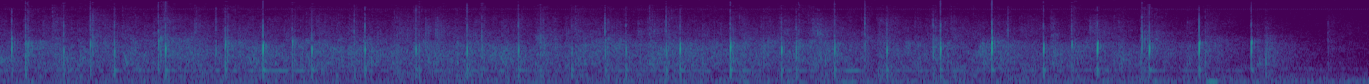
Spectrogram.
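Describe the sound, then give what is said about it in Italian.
An audience applauds steadily for several seconds, many hands clapping in a dense, crackling wash with a few sharper individual claps standing out, fading slightly at the end. The applause signals agreement that the Aurelio Nicolodi prize be awarded. “La proposta era che con un applauso saremmo stati tutti d'accordo”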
